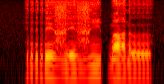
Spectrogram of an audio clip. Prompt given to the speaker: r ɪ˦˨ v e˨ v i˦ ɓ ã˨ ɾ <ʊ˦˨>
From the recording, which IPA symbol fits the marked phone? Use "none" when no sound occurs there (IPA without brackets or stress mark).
ʊ˨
